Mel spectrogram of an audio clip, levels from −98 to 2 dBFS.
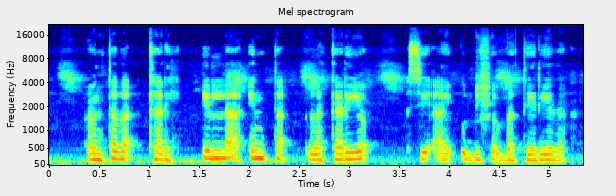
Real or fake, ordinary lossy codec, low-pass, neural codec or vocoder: real; none; 19.8 kHz; none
